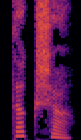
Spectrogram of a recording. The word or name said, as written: ಥಕಾಸು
